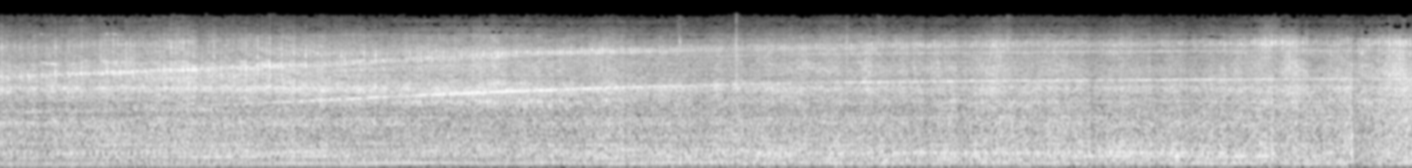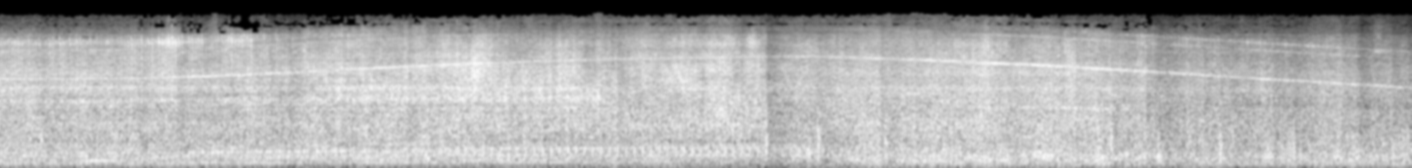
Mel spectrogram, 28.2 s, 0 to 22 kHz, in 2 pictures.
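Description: British Rail Class 14 diesel-hydraulic locomotive D9531 working a train, its engine running steadily under power with a high whine that slowly rises in pitch and falls again near the end, over running noise from the wheels on the track.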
